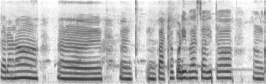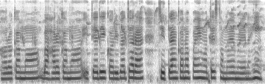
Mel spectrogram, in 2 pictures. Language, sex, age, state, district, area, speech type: Odia, female, 18-30, Odisha, Jagatsinghpur, urban, spontaneous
